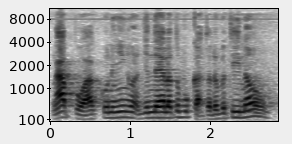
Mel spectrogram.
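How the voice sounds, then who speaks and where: Man, religious teacher, high voice, folksy lecture, chanted Arabic phrases. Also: vocal fry, warm tone. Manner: demonstrates pronunciation, drawn-out chanted Arabic phrases; addresses audience directly, folksy humor. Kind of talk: Islamic study-circle lecture.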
